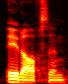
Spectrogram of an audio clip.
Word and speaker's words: Adolphson: Adolphson. Adolphson? Did I pronounce, where did I put the accent? Say it again. Adolphson. Adolphson, all right, put the accent to the right place.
